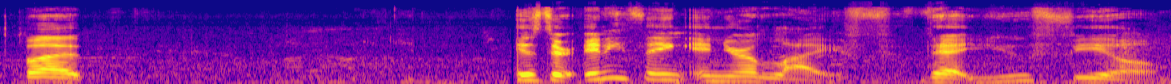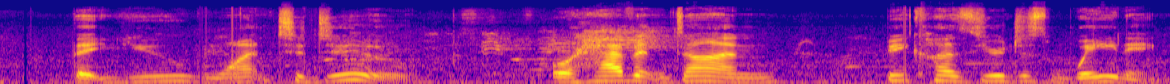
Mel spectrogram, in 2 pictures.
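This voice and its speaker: A woman in her fifties, hoarse from a cold, giving chatty, encouraging exhortations while walking outdoors on a campus. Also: low voice, big pitch swings, slow pace. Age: 50s. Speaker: motivational vlogger. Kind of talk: live-streamed walking vlog. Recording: noisy outdoor street ambience.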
